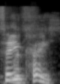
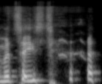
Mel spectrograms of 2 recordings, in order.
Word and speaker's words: Mathys: Mathys, isn't it? I think. Mathys.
